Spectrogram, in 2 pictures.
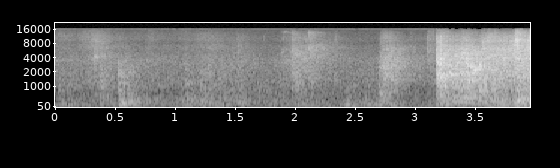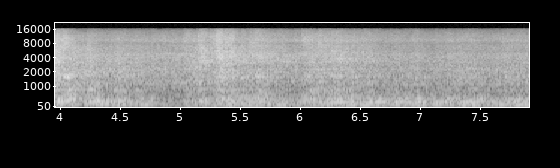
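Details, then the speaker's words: Bronco V8 with Edelbrock Victor aluminum heads, fuel injection still learning, dual 2.5-inch exhaust, very low miles: about three seconds of cranking, catches and settles into a steady lumpy idle with clean blips; running a lot better. "It's running a lot better now, but it basically learns as it goes. So we'll go ahead and we'll fire it up so you can listen to it."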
